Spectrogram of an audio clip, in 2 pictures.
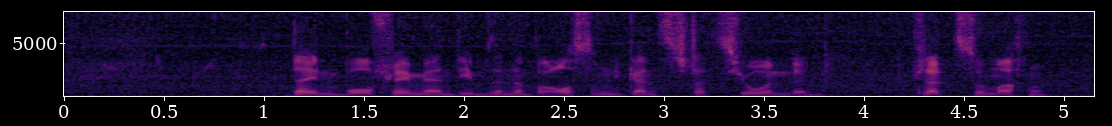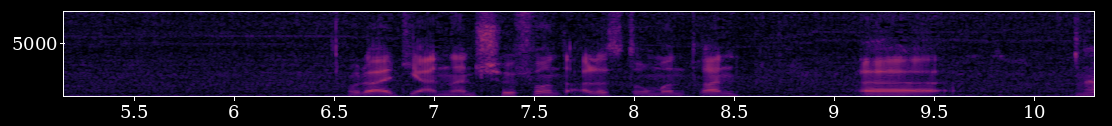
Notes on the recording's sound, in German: Im Hintergrund wurde Farming Simulator gespielt, daher die coolen Sounds.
